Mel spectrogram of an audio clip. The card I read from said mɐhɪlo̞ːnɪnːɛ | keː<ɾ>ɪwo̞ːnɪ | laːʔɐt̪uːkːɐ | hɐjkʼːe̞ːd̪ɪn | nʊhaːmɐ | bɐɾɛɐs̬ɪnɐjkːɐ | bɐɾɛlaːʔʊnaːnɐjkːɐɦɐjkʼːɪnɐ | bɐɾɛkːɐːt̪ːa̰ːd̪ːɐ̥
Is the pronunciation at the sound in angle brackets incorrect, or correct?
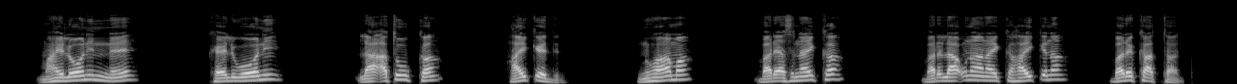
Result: incorrect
